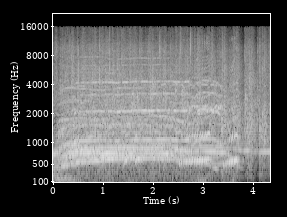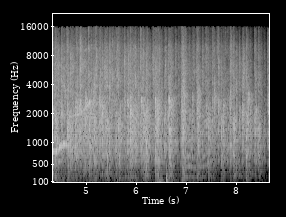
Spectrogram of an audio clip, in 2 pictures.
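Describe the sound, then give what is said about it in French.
Live audience at a French comedy show cheering with sustained, whooping voices, then breaking into loud, dense applause that carries on steadily to the end. “Quand je dis en live, vous applaudissez, vous faites un truc de fou.”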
